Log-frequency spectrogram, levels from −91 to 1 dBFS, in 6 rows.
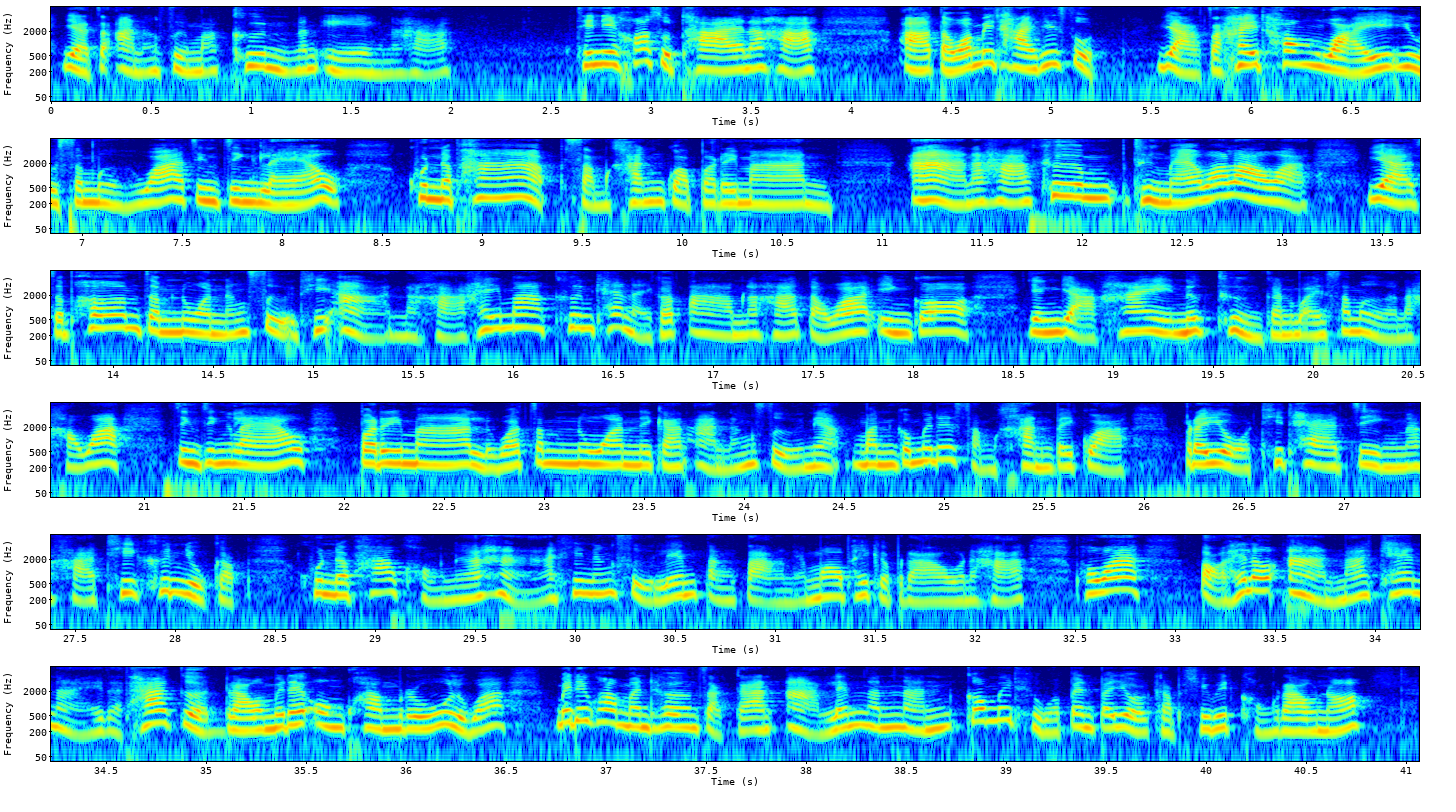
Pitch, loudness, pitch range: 245 Hz, -31 LUFS, 220-275 Hz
